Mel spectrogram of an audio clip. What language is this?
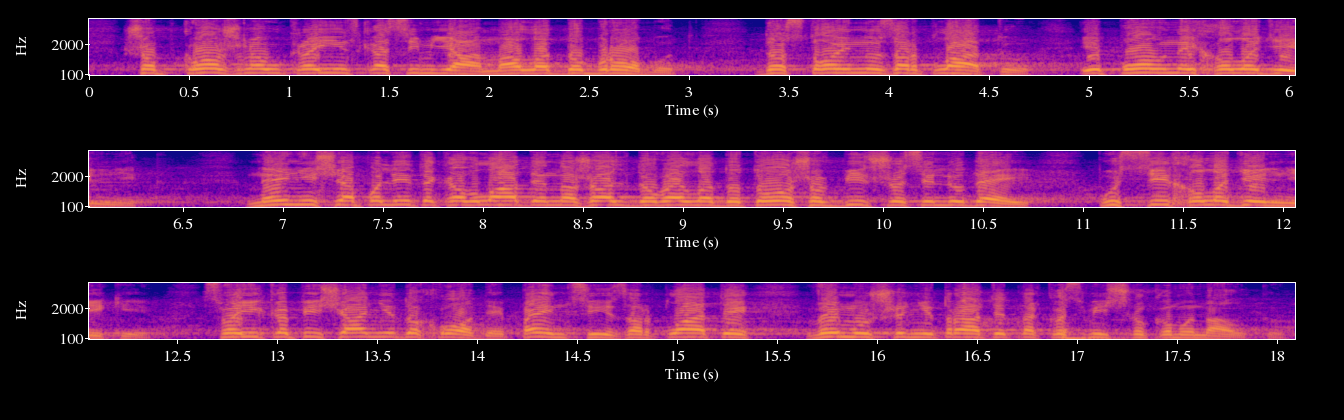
Ukrainian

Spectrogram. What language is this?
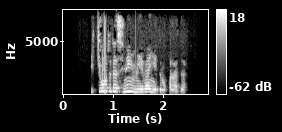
Uzbek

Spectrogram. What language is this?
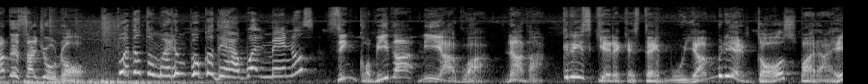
Spanish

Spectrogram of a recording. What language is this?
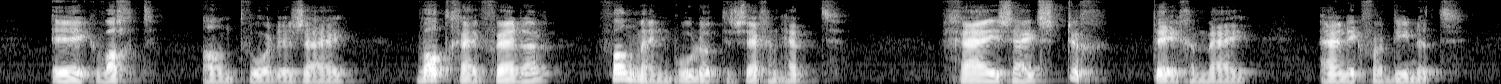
Dutch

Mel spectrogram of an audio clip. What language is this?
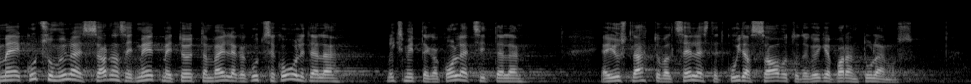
Estonian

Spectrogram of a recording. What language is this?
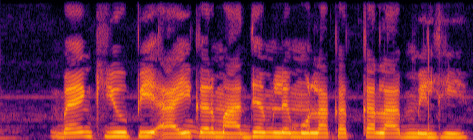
Chhattisgarhi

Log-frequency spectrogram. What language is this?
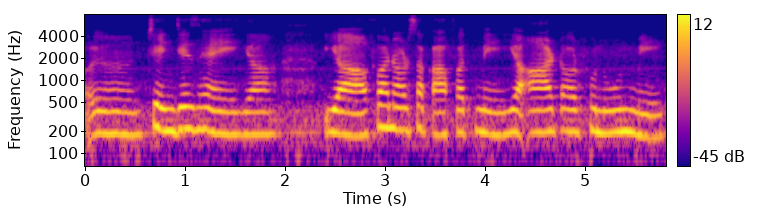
Urdu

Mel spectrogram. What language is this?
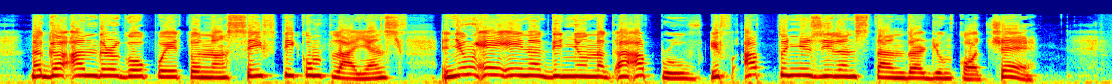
Filipino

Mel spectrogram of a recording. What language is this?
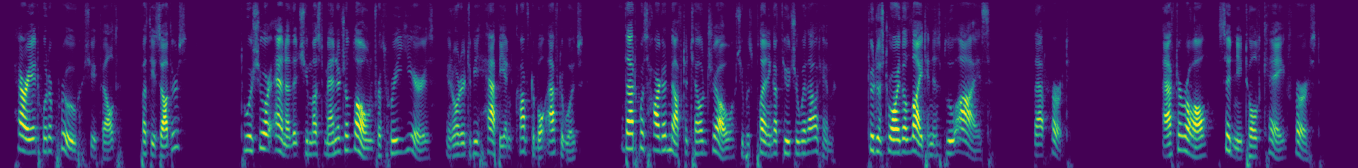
English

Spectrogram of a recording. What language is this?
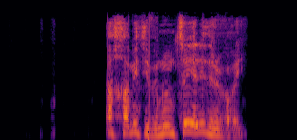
Kabyle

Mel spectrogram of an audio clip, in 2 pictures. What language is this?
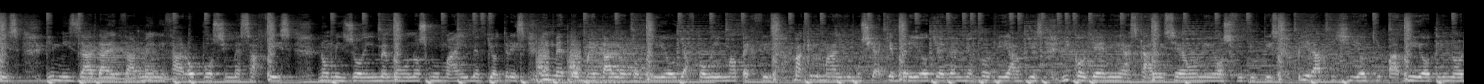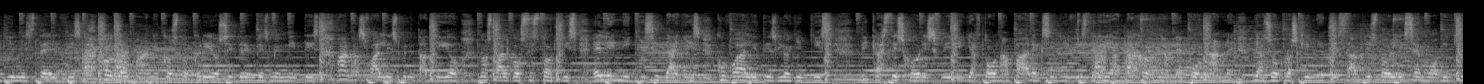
Greek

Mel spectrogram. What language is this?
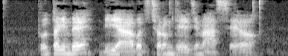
Korean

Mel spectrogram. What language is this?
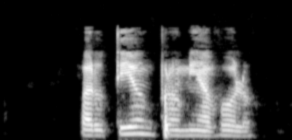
Esperanto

